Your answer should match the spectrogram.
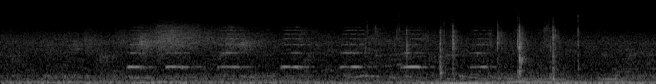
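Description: A series of about seven short electronic beeps on one pitch, evenly spaced at roughly two a second, followed by a few sharp clicks near the end.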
